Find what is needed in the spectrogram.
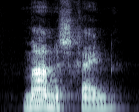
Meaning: moonshine, moonlight (light from the moon)
- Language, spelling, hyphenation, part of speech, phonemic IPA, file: Dutch, maneschijn, ma‧ne‧schijn, noun, /ˈmaːnəˌsxɛi̯n/, Nl-maneschijn.ogg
